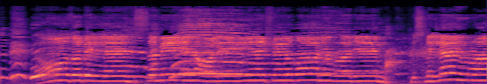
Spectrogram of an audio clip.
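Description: A man's voice wailing in long, drawn-out, sing-song tones, with a short break about six seconds in.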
